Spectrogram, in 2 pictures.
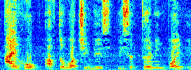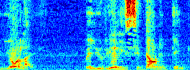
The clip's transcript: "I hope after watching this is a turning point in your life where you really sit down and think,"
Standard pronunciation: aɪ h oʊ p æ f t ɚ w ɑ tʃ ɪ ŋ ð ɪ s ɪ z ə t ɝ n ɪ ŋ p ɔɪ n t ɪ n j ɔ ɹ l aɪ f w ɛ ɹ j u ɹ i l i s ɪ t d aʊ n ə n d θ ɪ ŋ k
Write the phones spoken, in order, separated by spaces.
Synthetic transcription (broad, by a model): aɪ h oʊ p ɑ f t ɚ w ɑ tʃ ɪ ŋ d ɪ s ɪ s ə t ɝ n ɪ ŋ p ɔɪ n t ɪ n j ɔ l aɪ f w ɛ j u ɹ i l i s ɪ t d aʊ n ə n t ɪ ŋ k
